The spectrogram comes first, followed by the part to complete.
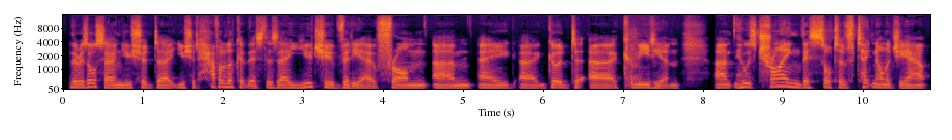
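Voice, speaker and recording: A British man co-hosting a podcast, talking things through in a relaxed chat with plenty of ums and restarts. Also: medium pitch, gravelly, dry recording, studio quality. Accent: British English. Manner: thoughtful, many fillers and restarts. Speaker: podcast co-host. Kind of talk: casual chat.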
